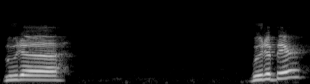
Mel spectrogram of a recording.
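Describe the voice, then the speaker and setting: A man's voice: high voice, animated, very slow, no room sound. A man hosting a livestream with casual chat, heard through slightly muffled audio. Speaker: live show host.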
